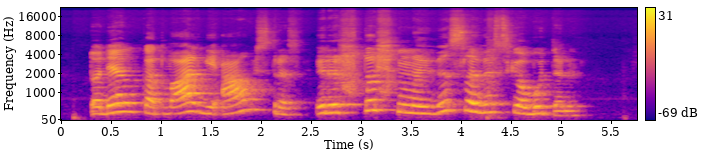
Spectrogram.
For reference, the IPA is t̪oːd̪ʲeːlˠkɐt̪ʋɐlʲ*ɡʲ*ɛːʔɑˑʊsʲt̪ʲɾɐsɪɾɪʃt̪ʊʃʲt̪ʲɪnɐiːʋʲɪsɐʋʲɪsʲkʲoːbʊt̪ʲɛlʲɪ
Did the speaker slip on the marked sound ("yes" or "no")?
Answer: no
